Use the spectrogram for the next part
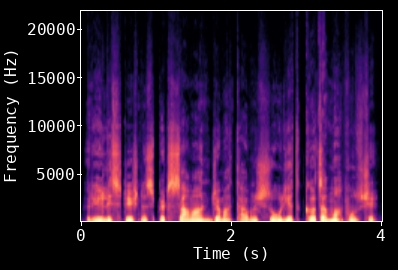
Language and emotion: Kashmiri, fearful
